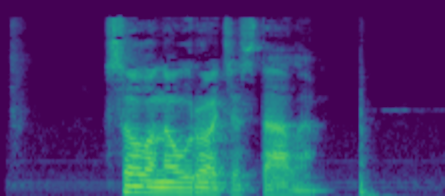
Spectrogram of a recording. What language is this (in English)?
Belarusian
